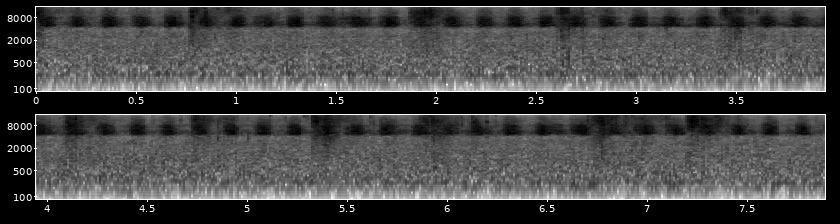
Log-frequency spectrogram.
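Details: High, rasping cicada song pulses rhythmically around three times a second, with a steady background of flowing water and scattered short clicks, like footsteps.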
